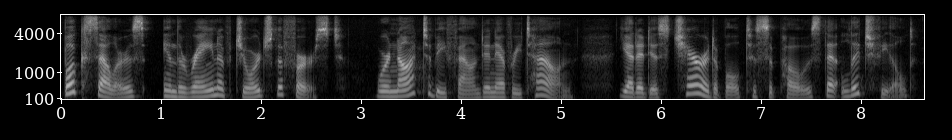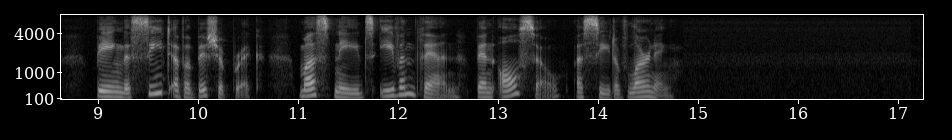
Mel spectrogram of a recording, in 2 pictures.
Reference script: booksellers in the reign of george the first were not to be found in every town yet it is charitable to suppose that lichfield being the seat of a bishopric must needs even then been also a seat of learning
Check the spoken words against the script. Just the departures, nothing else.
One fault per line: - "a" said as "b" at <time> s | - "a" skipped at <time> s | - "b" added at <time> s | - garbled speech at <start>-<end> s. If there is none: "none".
none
